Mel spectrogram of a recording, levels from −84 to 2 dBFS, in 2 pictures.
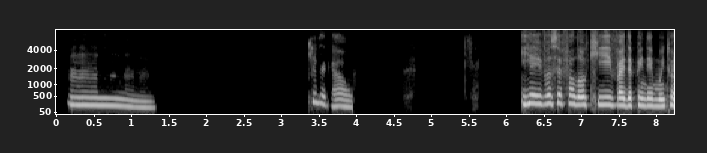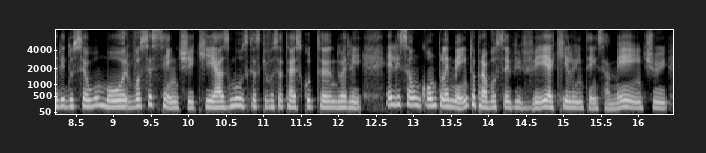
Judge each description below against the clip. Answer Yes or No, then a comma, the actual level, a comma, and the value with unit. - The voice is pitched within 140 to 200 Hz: Yes, high, 190 Hz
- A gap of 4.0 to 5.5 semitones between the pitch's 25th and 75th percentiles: Yes, average, 4.9 semitones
